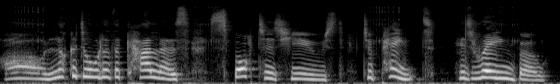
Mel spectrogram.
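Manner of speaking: usual speaking voice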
